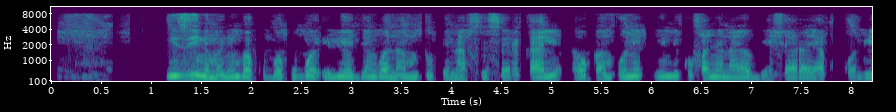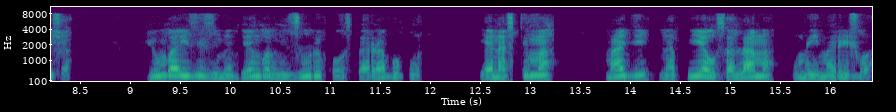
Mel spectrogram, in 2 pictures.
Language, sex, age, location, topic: Swahili, male, 18-24, Nairobi, finance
